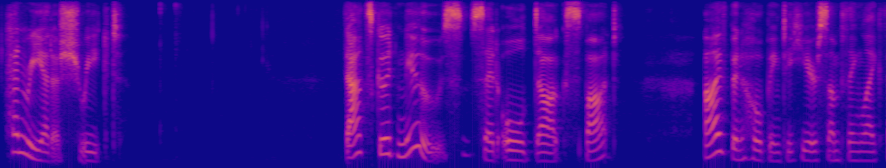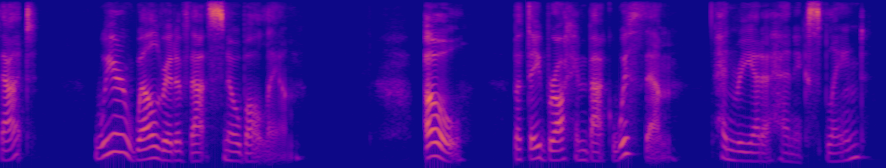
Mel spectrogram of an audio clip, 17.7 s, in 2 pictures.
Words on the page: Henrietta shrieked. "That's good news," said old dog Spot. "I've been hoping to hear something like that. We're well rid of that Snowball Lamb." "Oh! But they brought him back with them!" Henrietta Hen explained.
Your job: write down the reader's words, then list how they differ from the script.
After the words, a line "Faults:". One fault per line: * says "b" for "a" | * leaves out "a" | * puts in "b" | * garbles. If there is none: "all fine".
Henrietta shrieked. "That's good news," said old dog Spot. "I've been hoping to hear something like that. We're well rid of that Snowball Lamb." "Oh! But they brought him back with them!" Henrietta Hen explained.
Faults:
all fine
